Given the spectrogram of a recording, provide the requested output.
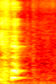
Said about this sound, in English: I just snorted.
